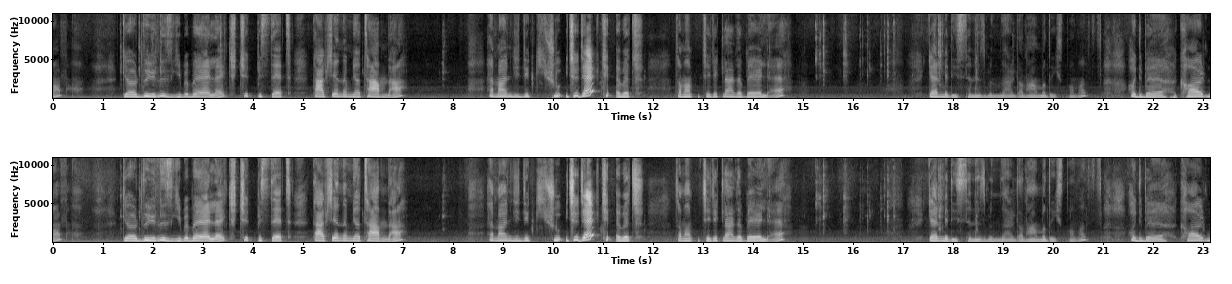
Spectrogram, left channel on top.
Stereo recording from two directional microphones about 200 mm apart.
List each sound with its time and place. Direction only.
0.0 s speech: 25° left (ahead or behind)
8.3 s a woman's voice: 30° left (ahead or behind)
16.7 s speech: 25° left (ahead or behind)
